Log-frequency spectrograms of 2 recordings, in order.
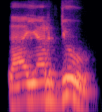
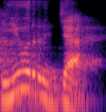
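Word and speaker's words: لا يُرجى: Berarti ya-nya dibaca domah. La yarju. La yurja.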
